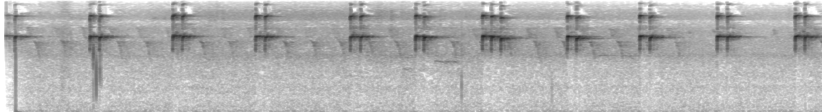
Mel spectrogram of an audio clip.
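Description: A squirrel gives sharp, high chirps, repeated steadily a little under once a second.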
